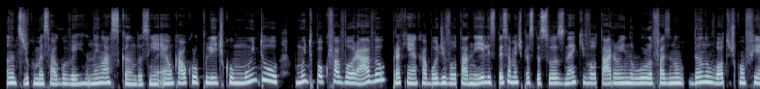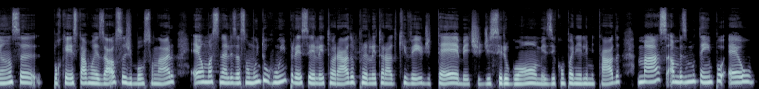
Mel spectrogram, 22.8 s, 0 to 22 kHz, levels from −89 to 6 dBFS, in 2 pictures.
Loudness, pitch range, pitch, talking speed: -19 LUFS, 185-225 Hz, 200 Hz, 180 wpm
